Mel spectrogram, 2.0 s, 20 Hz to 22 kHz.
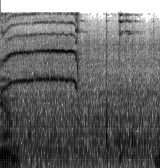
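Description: Outside chamfer tool turning in a metal lathe, cutting the mouth of a hand-held .308 Winchester brass case: a steady high-pitched squeal for about a second that stops suddenly as the case comes off the cutter.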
